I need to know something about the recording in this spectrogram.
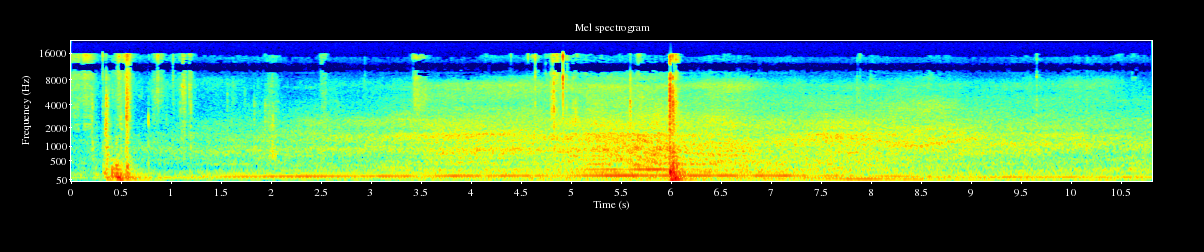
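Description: A clunk about half a second in as the hood release lever is pulled, then a car door shut hard about six seconds in, the loudest sound. Under both, a steady vehicle engine hum swells and then eases off.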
